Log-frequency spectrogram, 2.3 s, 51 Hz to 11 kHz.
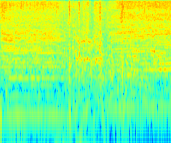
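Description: A Mazda RX-7 FC3S in Forza Horizon 5 races a downhill course, its game engine droning loudly and continuously with shifting pitch and faint tire noise, no talking.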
